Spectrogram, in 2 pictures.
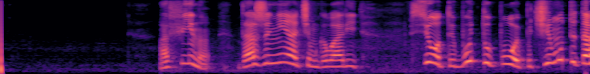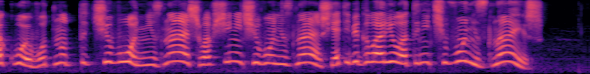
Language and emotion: Russian, angry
